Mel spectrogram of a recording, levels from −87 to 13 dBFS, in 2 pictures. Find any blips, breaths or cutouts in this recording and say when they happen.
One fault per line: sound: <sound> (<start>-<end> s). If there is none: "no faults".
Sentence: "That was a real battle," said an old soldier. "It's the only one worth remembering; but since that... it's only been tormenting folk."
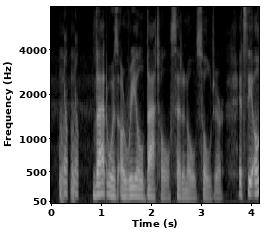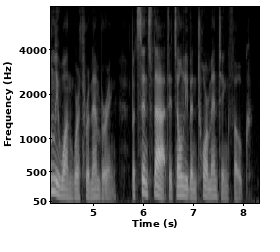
sound: laugh (0.2-0.6 s)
